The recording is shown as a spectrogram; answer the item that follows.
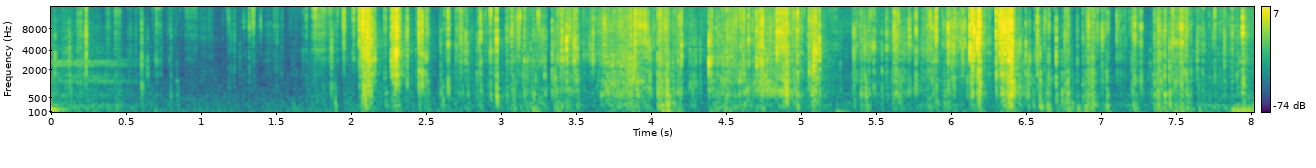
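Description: Foil wrapper of a trading-card pack being torn open and crinkled by hand: after a quiet start, a dense crackling begins about two seconds in and goes on to the end.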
